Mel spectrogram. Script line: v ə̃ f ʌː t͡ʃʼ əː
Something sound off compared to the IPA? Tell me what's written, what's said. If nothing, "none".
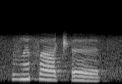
none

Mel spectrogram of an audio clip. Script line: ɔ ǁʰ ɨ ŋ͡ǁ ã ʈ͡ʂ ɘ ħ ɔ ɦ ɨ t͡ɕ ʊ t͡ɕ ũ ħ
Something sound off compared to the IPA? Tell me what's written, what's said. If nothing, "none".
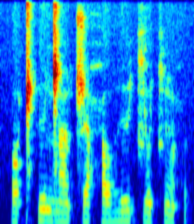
none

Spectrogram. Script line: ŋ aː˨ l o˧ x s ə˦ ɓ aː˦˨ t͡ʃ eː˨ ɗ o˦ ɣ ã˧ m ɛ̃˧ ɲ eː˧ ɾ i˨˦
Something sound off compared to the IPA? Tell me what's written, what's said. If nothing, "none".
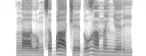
x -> ŋ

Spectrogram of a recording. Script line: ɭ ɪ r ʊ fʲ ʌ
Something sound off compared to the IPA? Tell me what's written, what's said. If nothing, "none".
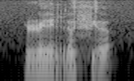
none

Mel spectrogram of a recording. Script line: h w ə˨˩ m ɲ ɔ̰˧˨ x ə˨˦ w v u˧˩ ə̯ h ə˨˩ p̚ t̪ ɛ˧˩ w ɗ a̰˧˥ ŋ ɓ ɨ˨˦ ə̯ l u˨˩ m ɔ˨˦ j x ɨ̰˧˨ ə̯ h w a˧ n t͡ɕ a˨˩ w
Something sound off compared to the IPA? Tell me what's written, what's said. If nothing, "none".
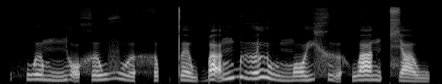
ɗ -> ɓ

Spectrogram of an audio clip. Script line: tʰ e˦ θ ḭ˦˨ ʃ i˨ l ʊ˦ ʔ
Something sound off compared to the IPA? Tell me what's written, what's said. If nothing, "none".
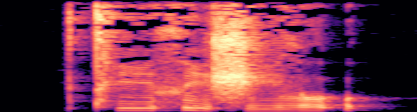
e˦ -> i˦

